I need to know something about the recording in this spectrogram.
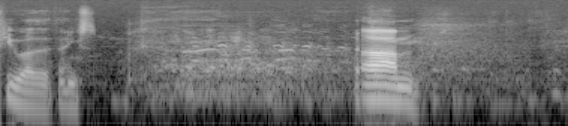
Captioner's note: laughter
